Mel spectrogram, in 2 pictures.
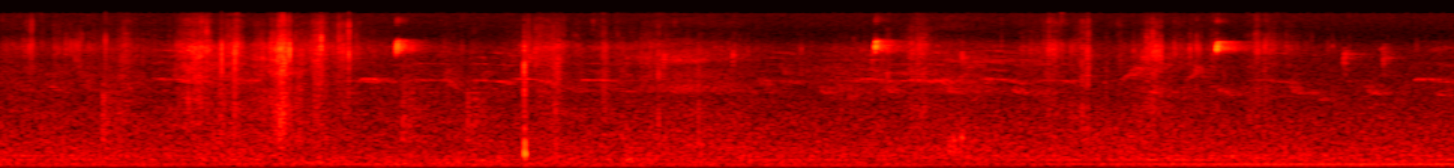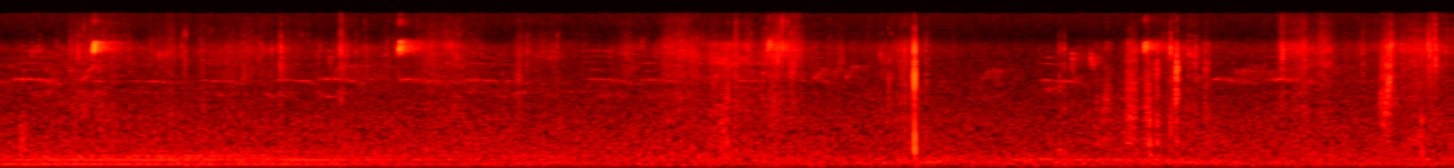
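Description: Birds calling in a garden: a short high chirp repeated about every two seconds, with runs of quick twittering notes between, over faint rustling.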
